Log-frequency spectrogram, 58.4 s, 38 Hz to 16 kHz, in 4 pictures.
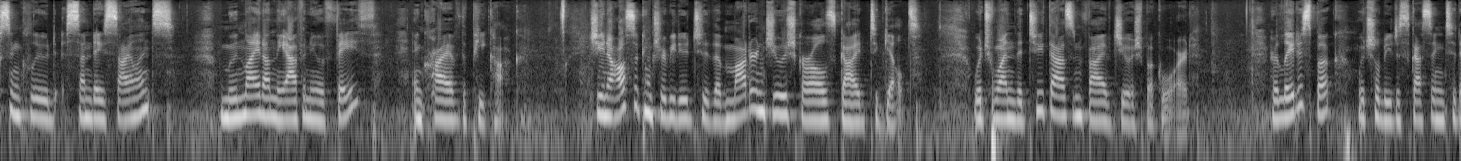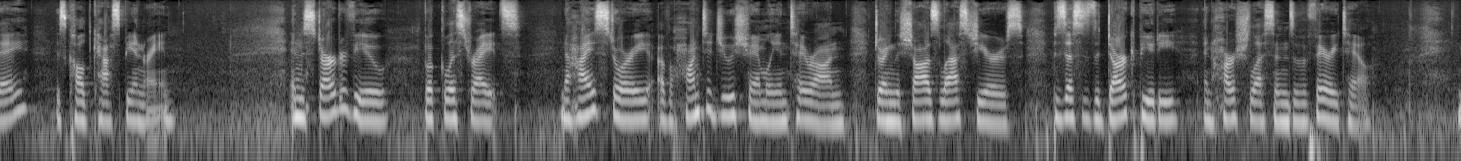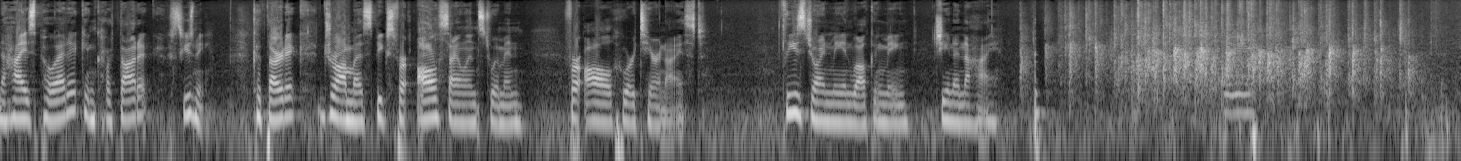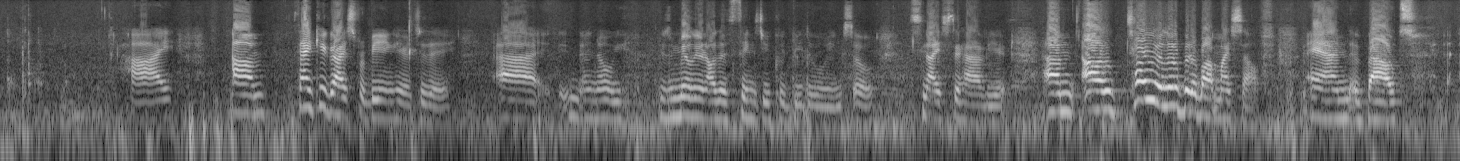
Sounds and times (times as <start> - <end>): Speech: 0.0 - 5.2, 5.9 - 9.2, 9.8 - 12.0, 12.7 - 16.4, 17.5 - 28.4, 29.2 - 36.3, 37.0 - 39.2, 45.0 - 45.6, 46.2 - 58.4.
